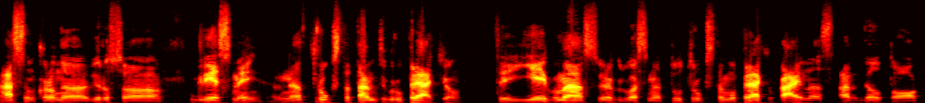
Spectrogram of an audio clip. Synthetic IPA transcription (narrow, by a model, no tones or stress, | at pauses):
æːsɐnt̪̚koːɾoːnɐʋʲɪɾʊsoː | ɡɾʲeːsʲmʲɛɪɐrnʲɛt̪ɾuːkst̪ɐt̪ɐmt̪ʲɪkɾuːpʲɾʲæːkʲʊ | t̪ɐɪjɛɪɡʊmʲɛssʊɾʲɛɡʊlʲuɔsʲɪmʲɛt̪uːt̪ɾuːkst̪ɐmuːpʲɾʲæːkʲukɐɪnɐsɐrd̪ʲeːlˠt̪oː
